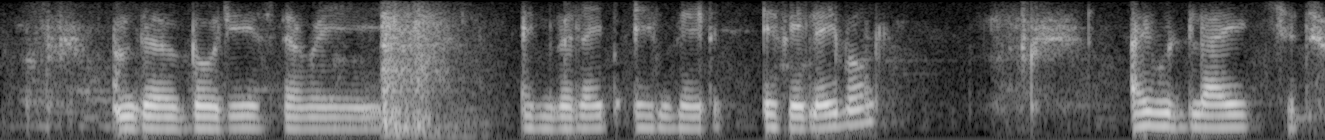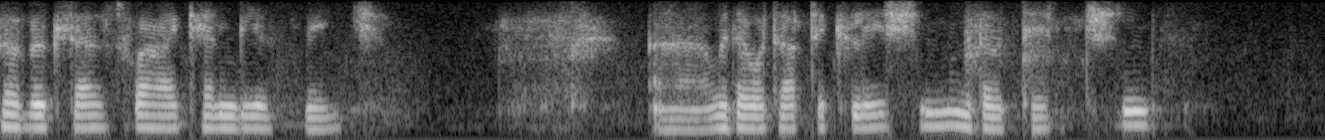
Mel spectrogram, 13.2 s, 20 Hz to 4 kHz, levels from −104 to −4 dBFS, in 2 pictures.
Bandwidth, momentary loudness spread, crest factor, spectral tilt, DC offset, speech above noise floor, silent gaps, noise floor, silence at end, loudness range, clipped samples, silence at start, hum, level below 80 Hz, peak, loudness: 4 kHz; 13 LU; 18 dB; -4.5 dB/octave; under 0.1%; 42 dB; none; -72 dBFS; 0.85 s; 4 LU; under 0.1%; 0.1 s; none; -66 dBFS; -14 dBFS; -31 LUFS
